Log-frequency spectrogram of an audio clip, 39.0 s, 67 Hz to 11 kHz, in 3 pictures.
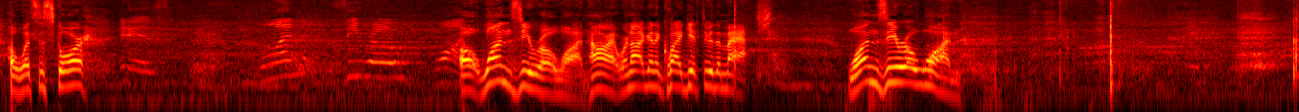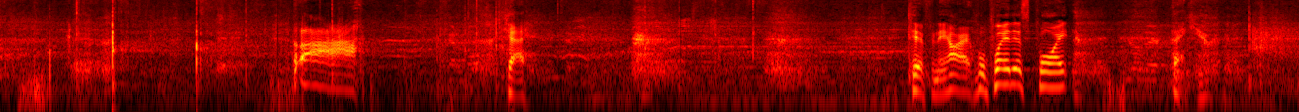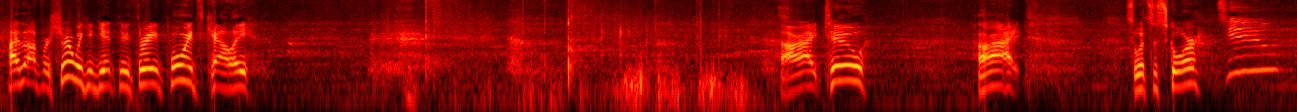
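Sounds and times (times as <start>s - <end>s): faint background noise: 0.0s - 38.9s
pickleball paddle pops: 14.1s - 15.2s
plastic ball bouncing on court: 14.1s - 15.2s.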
